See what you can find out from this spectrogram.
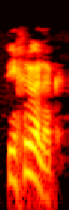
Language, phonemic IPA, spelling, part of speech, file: Dutch, /fiˈɣyːrlək/, figuurlijk, adjective, Nl-figuurlijk.ogg
- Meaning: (adjective) figurative; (adverb) figuratively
